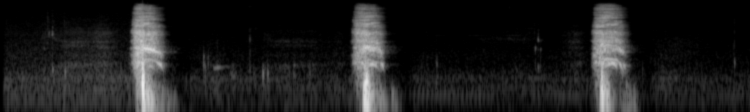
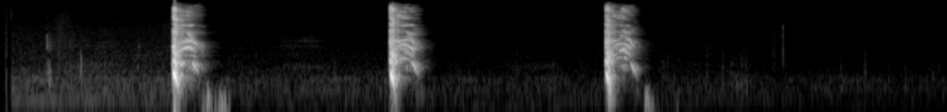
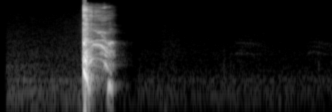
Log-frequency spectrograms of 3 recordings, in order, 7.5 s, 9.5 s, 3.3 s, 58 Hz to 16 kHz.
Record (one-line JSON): {"exhalation_length": "7.5 s", "exhalation_amplitude": 32768, "exhalation_signal_mean_std_ratio": 0.2, "three_cough_length": "9.5 s", "three_cough_amplitude": 32767, "three_cough_signal_mean_std_ratio": 0.15, "cough_length": "3.3 s", "cough_amplitude": 32767, "cough_signal_mean_std_ratio": 0.15, "survey_phase": "beta (2021-08-13 to 2022-03-07)", "age": "45-64", "gender": "Female", "wearing_mask": "No", "symptom_cough_any": true, "symptom_runny_or_blocked_nose": true, "symptom_fatigue": true, "symptom_change_to_sense_of_smell_or_taste": true, "symptom_loss_of_taste": true, "symptom_onset": "3 days", "smoker_status": "Never smoked", "respiratory_condition_asthma": false, "respiratory_condition_other": false, "recruitment_source": "Test and Trace", "submission_delay": "1 day", "covid_test_result": "Positive", "covid_test_method": "RT-qPCR"}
